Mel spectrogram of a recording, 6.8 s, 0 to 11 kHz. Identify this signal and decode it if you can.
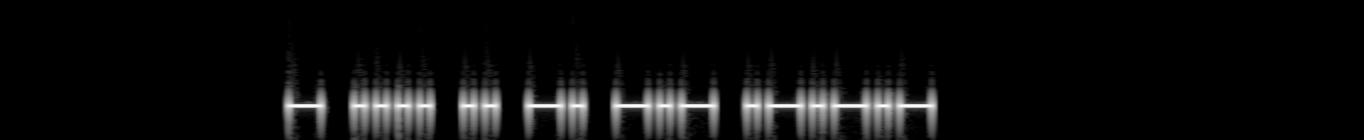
Morse code, heard as a keyed tone, about 23 wpm, 700 Hz. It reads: THINK.
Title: 4x Word-Spacing - Sentences from Top 400 Words - 22wpm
